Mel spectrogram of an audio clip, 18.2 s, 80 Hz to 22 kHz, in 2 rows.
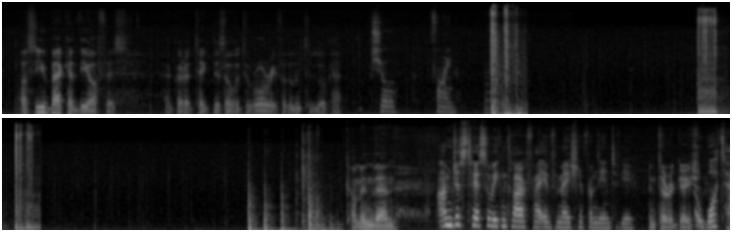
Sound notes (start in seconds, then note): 6.0 heavy door opens then closes; 8.5 knock on door, door opens before invites them in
